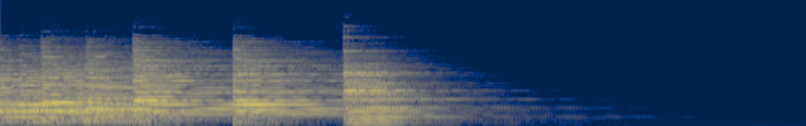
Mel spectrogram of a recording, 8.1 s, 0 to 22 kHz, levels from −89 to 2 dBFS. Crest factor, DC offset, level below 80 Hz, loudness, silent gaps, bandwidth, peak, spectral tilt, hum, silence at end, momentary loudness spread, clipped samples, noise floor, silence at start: 18 dB; under 0.1%; -48 dBFS; -21 LUFS; none; 11 kHz; -4 dBFS; -5.5 dB/octave; none; 3.65 s; 11 LU; under 0.1%; under -90 dBFS; 0 s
